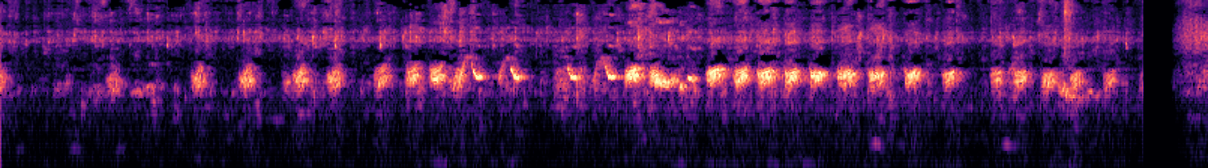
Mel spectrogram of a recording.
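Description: A small bird calling: a long run of short, high chirps that quickens to about five a second, then stops suddenly near the end.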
